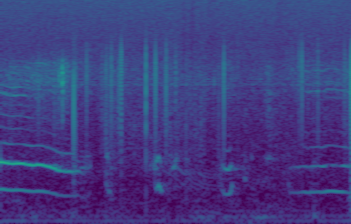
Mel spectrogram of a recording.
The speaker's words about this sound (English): No, that wasn't no coyote. Why? It's a baby.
